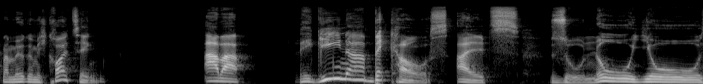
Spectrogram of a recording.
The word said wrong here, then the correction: Sonoya: Sonoya Mitsuno und dann, die Liste hatte ich in der letzten Folge noch nicht.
